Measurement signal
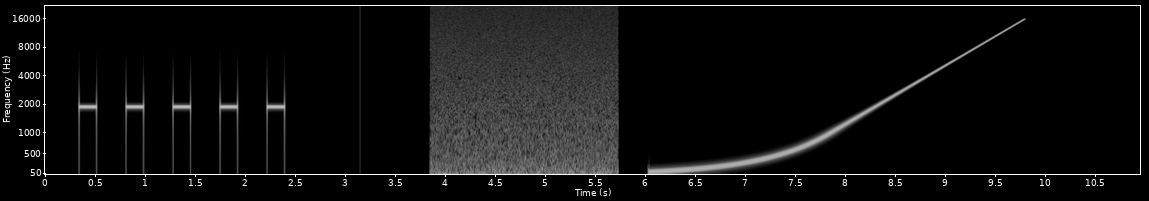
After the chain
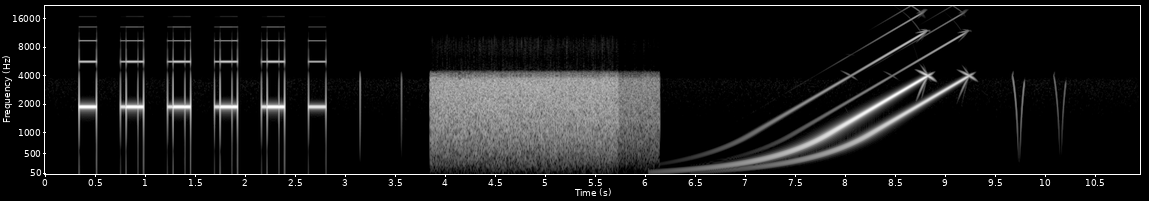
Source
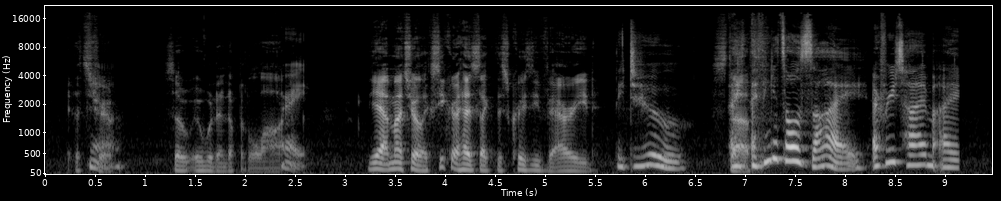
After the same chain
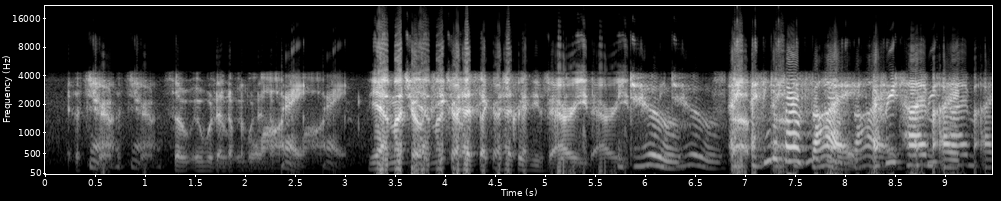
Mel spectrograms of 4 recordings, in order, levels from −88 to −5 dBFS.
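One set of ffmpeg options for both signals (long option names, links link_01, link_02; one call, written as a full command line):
ffmpeg -i in.wav -filter_complex "[0:a]asplit=2[link_01][link_02];[link_02]aeval=exprs='0.168*sin(PI/2*2.82*val(0)/0.168)':channel_layout=same,volume=-6dB[link_03];[link_01][link_03]amix=inputs=2:normalize=0,aresample=8000,aresample=44100,highpass=1400,crystalizer=i=9:c=0,asoftclip=type=tanh:threshold=-14dB,asplit=2[link_04][link_05];[link_05]aecho=0:1:414:0.376[link_06];[link_04][link_06]amix=inputs=2:normalize=0,volume=9dB" out.wav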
